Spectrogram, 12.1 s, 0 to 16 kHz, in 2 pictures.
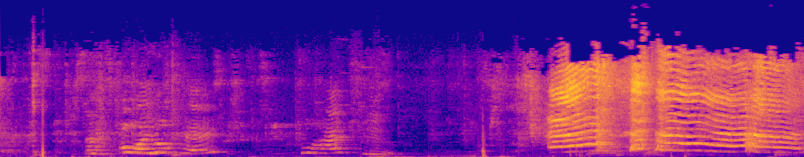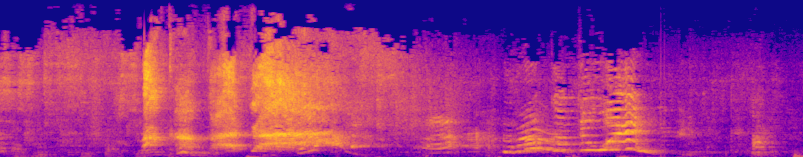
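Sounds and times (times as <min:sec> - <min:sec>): children yelping and shrieking: 0:04.1 - 0:06.1, 0:07.1 - 0:09.7.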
